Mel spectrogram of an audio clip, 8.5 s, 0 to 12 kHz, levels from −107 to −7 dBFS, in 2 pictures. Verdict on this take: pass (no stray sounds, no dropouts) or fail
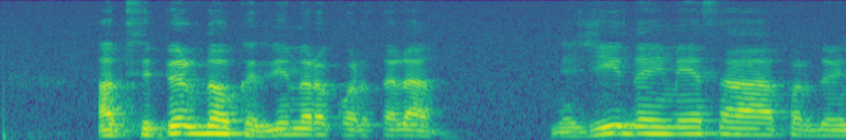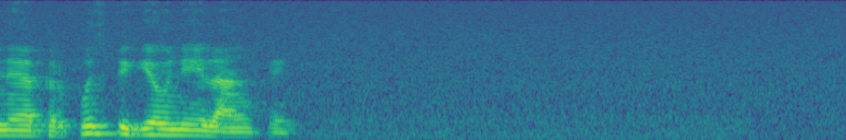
pass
